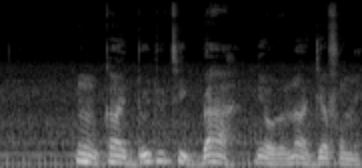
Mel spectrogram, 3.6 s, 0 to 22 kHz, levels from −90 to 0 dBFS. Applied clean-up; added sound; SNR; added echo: none; Engine / Aircraft; 17 dB; none.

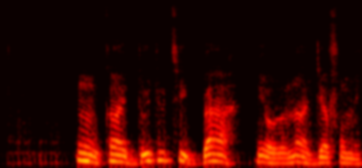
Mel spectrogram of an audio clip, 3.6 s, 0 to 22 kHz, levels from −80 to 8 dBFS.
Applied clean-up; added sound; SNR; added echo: neural mask model RNNoise.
